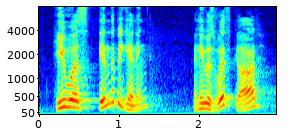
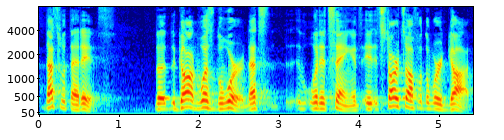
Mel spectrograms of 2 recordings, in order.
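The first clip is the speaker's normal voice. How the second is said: ordinary talk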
